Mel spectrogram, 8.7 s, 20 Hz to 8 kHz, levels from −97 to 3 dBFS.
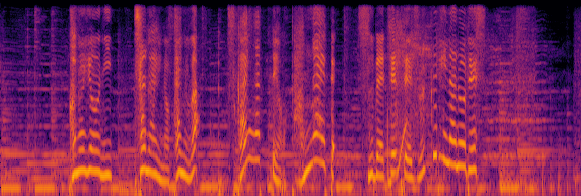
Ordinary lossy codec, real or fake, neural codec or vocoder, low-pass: none; fake; codec, 44.1 kHz, 7.8 kbps, Pupu-Codec; 7.2 kHz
